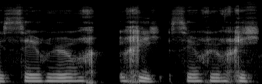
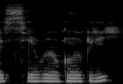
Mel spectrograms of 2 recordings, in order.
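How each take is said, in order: First: Serrurerie in a Parisian accent, middle E dropped. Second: Serrurerie in a Southern French accent, middle E sounded; Southern French, keep every syllable of serrurerie. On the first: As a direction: Parisian French, run the R's of serrurerie together without the E. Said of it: "in a Parisian accent". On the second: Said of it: "with a Southern French accent". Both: Shown as a demonstration.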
